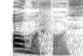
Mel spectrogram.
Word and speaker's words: Όμορφος: Did you notice the accent mark above the first letter? There is only one type of accent mark in modern Greek, the acute accent. It adds stress to a syllable.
